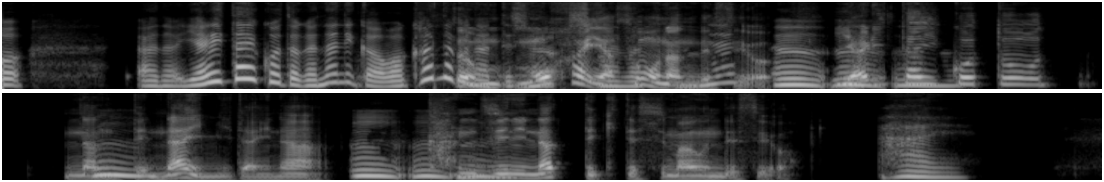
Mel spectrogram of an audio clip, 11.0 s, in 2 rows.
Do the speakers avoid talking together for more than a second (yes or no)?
no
